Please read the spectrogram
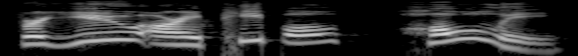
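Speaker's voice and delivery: "holy" drawn out and set apart; slow the line down and lean hard on "holy"; stress on holy. Shown as a demonstration. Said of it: "I'll put some emphasis on the word".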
